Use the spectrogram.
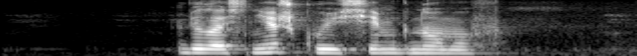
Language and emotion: Russian, neutral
